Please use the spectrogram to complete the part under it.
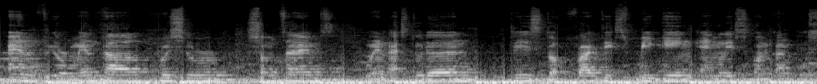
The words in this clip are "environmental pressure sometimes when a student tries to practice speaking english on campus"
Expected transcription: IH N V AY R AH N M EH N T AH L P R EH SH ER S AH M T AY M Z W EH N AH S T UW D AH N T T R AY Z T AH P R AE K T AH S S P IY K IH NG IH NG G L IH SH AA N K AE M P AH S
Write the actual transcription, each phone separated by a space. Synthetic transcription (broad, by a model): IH N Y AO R M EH N T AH L P R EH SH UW S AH M T AY M S W EH N AH S T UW D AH N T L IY S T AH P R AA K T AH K S P IY K IH NG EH NG G L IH S AA N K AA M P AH S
